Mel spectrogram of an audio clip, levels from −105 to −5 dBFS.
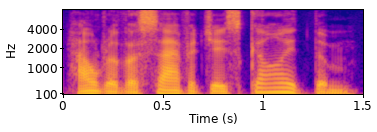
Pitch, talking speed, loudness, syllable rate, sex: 100 Hz, 240 wpm, -20 LUFS, 6.7 syllables/s, male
